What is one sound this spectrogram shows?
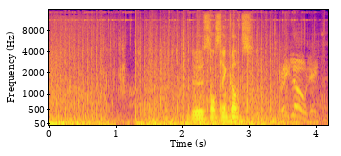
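Gunshots from a video game fire in quick bursts.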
